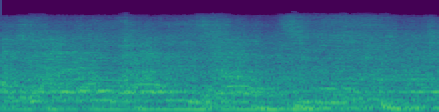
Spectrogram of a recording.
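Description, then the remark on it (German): A dense, steady roar of a large outdoor carnival crowd in costume lining the street at a parade, many voices blending into continuous festive cheering and chatter with no single speaker standing out. “Ja, das Narrenvolk jubelt und hat sich ordentlich herausgeputzt.”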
